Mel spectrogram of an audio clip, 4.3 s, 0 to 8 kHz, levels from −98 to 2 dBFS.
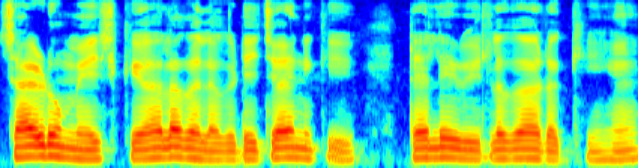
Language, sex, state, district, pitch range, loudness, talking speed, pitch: Hindi, male, Haryana, Jhajjar, 110-130 Hz, -17 LUFS, 170 wpm, 120 Hz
